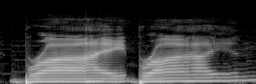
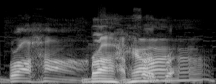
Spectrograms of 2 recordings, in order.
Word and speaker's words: Brahane: People like Dennis Rhodes, Gordon Williamson, Scott McKeon, Brian. Is that Brian? Brian. Because look how it's spelled. Brahane. I know, I see it. It's Brahane.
